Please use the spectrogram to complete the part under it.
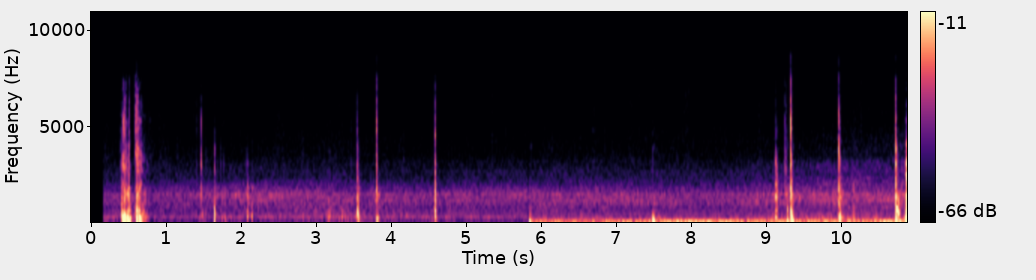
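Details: Quiet car interior with scattered clicks and taps, then a steady low engine rumble from about six seconds on.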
